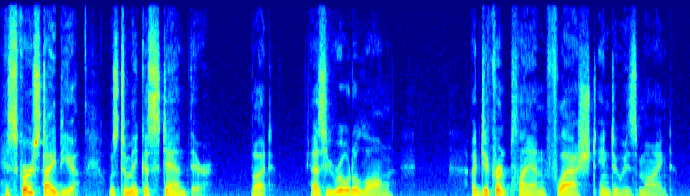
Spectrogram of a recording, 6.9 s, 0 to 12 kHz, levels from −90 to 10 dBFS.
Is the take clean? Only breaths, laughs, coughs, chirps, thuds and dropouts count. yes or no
yes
